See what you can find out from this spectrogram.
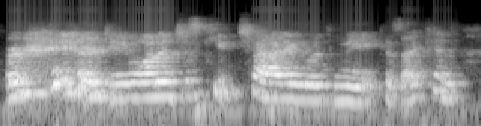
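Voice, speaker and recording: A chatty woman from Toronto livestreams from her home kitchen, her fairly high voice answering chat between easy laughs. She sits back from the mic, and the room sounds echoey around her. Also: brisk, darkish tone, far from the mic, muffled recording. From Toronto, Canada. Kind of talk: casual livestream chat while cooking.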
